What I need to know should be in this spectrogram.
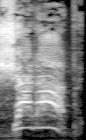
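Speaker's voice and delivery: put-on scream. Speaker retells a dog owner turning to scream at the dog, retelling a scream. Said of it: "the owner turns and is like screaming like".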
